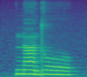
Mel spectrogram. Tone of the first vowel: low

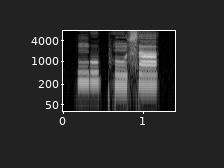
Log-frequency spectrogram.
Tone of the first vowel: high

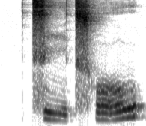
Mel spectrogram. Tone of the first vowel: low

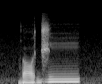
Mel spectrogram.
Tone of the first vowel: low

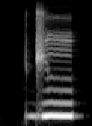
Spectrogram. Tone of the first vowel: high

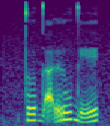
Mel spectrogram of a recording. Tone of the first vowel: high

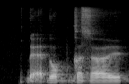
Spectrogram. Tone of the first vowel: low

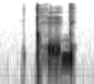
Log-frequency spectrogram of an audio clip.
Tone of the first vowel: low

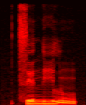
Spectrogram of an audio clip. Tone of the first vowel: high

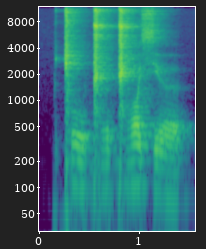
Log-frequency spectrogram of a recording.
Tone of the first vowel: falling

